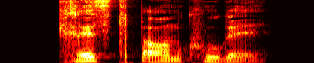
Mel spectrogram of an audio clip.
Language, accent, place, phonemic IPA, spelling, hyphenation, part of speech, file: German, Germany, Berlin, /ˈkʁɪstbaʊ̯mˌkuːɡl̩/, Christbaumkugel, Christ‧baum‧ku‧gel, noun, De-Christbaumkugel.ogg
- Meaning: A bauble, shiny spherical decoration, commonly used for Christmas decorations, especially Christmas trees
